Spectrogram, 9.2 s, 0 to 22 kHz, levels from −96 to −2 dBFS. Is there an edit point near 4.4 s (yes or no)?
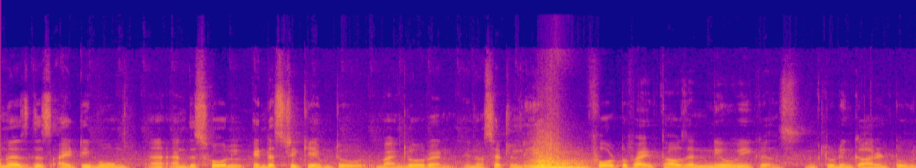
no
